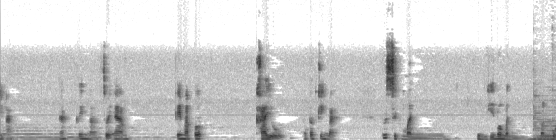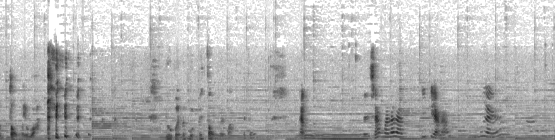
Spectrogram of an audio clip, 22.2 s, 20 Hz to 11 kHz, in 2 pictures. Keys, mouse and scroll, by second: 18.0 click, 21.9 click.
